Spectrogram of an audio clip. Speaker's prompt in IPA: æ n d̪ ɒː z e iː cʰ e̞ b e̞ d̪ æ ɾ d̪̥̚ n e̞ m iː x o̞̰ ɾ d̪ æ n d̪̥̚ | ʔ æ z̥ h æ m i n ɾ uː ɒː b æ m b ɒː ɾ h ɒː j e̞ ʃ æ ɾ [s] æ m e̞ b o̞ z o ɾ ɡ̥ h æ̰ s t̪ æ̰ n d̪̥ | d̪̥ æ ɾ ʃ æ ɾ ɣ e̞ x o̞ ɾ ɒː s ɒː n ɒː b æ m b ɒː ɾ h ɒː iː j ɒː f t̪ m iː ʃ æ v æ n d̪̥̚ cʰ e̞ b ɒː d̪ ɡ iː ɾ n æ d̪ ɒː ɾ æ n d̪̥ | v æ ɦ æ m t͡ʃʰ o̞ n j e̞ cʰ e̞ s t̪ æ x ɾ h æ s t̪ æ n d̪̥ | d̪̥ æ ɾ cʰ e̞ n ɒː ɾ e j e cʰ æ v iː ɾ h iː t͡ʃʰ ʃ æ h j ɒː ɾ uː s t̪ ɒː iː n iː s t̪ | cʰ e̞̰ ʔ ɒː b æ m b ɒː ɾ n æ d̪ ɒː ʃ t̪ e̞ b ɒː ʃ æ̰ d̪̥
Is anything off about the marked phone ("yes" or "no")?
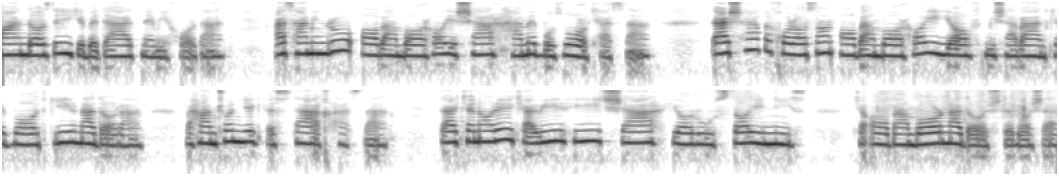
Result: yes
